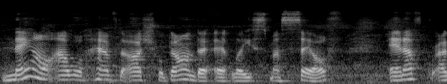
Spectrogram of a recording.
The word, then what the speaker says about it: ashwagandha: of the names correctly i do know that ashwagandha that is how you pronounce that i've also got the um chatavari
